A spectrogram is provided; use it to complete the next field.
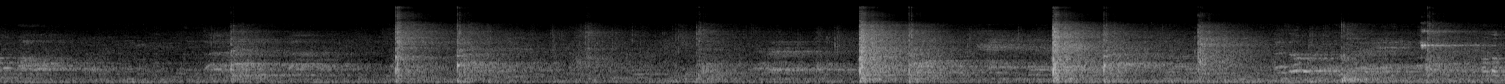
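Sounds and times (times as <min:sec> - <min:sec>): racket hitting shuttlecock: 0:03.9 - 0:05.0, 0:06.8 - 0:07.3, 0:08.4 - 0:09.5, 0:10.4 - 0:12.5.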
